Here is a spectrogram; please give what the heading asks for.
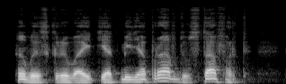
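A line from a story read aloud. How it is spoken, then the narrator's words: Soft, young woman. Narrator (Russian): мягко сказала девушка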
